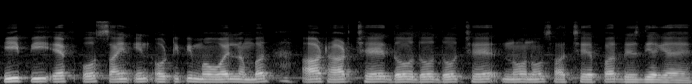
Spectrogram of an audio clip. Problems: constant background noise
